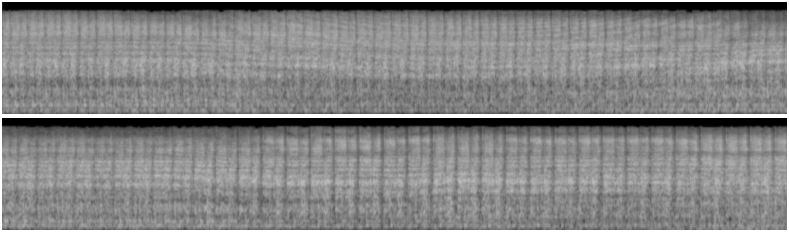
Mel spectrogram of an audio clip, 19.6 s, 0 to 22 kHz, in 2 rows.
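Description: Homemade single-cylinder steam engine, 3-inch bore and 4-inch stroke, running on boiler steam: its exhaust blasts out as a loud, steady, rapidly pulsing hiss.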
